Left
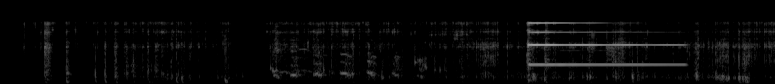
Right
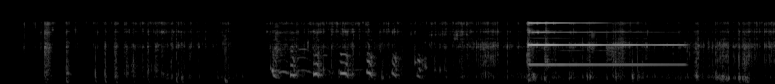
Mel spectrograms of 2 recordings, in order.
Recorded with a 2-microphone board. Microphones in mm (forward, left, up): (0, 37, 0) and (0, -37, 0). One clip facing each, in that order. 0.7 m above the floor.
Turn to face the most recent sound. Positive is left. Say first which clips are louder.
# even
turn(degrees=0)  # may be behind; listen again after turning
